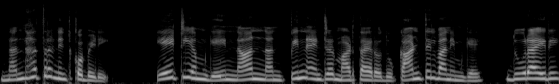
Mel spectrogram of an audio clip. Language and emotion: Kannada, angry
